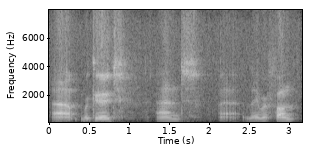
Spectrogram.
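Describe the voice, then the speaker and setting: A middle-aged man from Belfast, Northern Ireland, gives an oral history interview about his childhood. He talks slowly in a low voice with fairly even intonation, rambling reflectively and filling pauses often. The recording has room echo and a faint hiss.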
